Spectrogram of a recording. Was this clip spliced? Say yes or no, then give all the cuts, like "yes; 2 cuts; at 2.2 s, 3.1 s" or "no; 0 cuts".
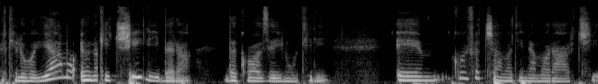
yes; 3 cuts; at 1.0 s, 2.4 s, 4.5 s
